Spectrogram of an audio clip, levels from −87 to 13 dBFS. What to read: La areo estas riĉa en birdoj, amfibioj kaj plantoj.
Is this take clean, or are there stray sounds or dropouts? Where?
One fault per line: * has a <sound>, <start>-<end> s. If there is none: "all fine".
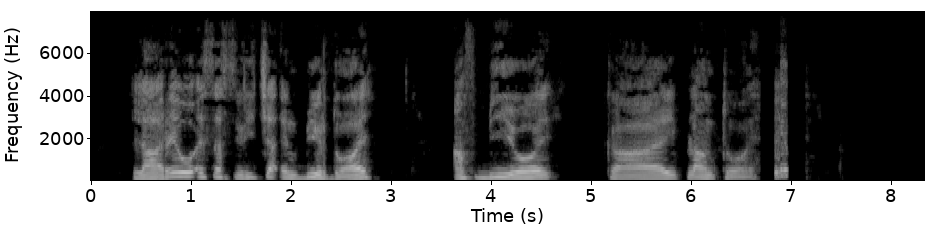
* has a laugh, 6.8-7.0 s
